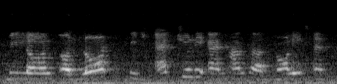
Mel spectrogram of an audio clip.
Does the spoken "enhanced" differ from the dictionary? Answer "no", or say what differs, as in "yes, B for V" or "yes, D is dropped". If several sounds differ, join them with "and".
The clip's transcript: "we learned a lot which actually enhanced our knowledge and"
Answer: yes, T is dropped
